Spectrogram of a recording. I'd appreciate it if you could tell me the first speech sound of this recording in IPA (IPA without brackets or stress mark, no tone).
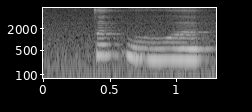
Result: t̪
